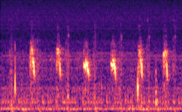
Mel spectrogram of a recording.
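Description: A squeaky toy being squeezed over and over, giving a quick run of short squeaks that fall slightly in pitch, about three a second.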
